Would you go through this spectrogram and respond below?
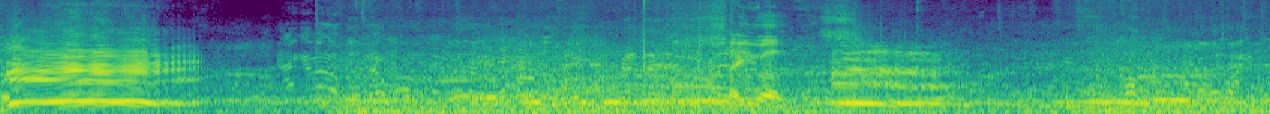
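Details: Cattle at a crowded Thursday livestock market in Cumilla, Bangladesh, where Sahiwal bull calves are traded; a loud, drawn-out low moo fills the first second, followed by several fainter, shorter moos over steady crowd chatter and market noise.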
